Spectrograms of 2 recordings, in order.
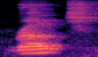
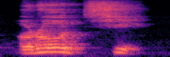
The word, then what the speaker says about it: Roach: But they come out with something, rochi. Rochi. If I was to say my name in a way in katakana, it would be Rochi, not Roach.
